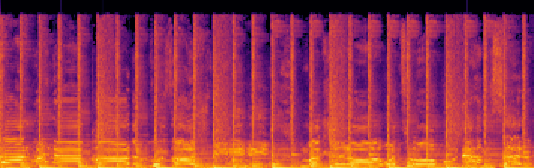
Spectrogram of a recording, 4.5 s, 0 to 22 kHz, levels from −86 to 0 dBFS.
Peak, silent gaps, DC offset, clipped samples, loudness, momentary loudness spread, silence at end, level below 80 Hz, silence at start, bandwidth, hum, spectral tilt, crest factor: 0 dBFS; none; under 0.1%; under 0.1%; -10 LUFS; 2 LU; 0 s; -12 dBFS; 0 s; over 20 kHz; none; -4.5 dB/octave; 8 dB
